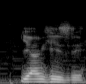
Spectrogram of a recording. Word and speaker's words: Yung Heazy: Well, this is Kyle from WIDR Kalamazoo interviewing, aka Young Heazy. Is that how you pronounce it? Yung Heazy.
